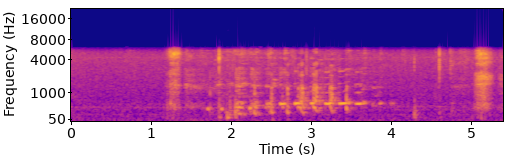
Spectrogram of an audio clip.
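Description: A dog sniffing close to the microphone: a breath about a second in, then a fast run of quick sniffs for about two seconds, and one more sharp sniff near the end.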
